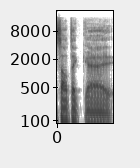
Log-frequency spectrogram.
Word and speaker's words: Celtic: Uh, and, uh, Celtic and Celtic says it's either or. You could pronounce it either way.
